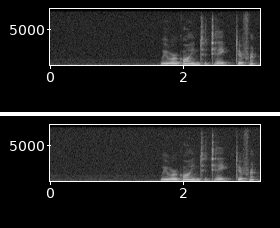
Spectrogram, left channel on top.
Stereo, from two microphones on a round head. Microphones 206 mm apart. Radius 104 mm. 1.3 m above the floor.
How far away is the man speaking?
About 0.9 m.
